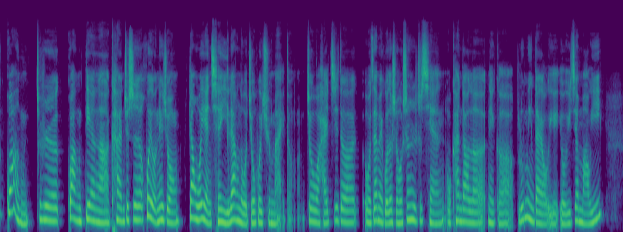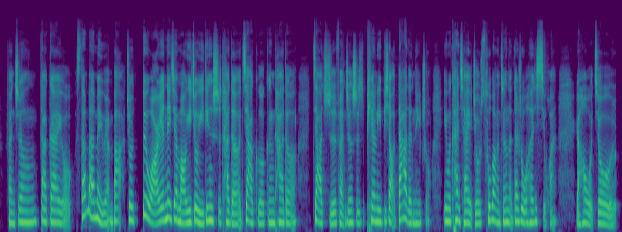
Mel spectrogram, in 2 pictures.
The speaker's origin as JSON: {"language": "Chinese", "region": "southern Jiangsu", "country": "China", "said": "我是江苏人嘛，而且是那个，呃，江苏南部的人"}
